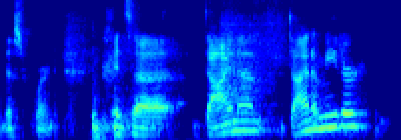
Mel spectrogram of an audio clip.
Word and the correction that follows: dynamometer: Is that how you say it? – Dynamometer.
